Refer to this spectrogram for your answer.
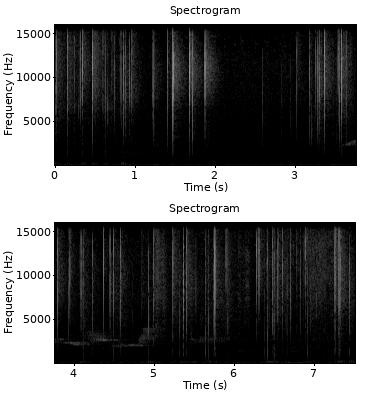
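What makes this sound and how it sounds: Long red nails tap the sides and top of a faceted glass perfume bottle with a silver cap, partly filled and standing on a table. The quick, quiet taps sound bright and clicky, stopping almost instantly with no lingering ring. A few faint, brief tonal squeaks come through midway.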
